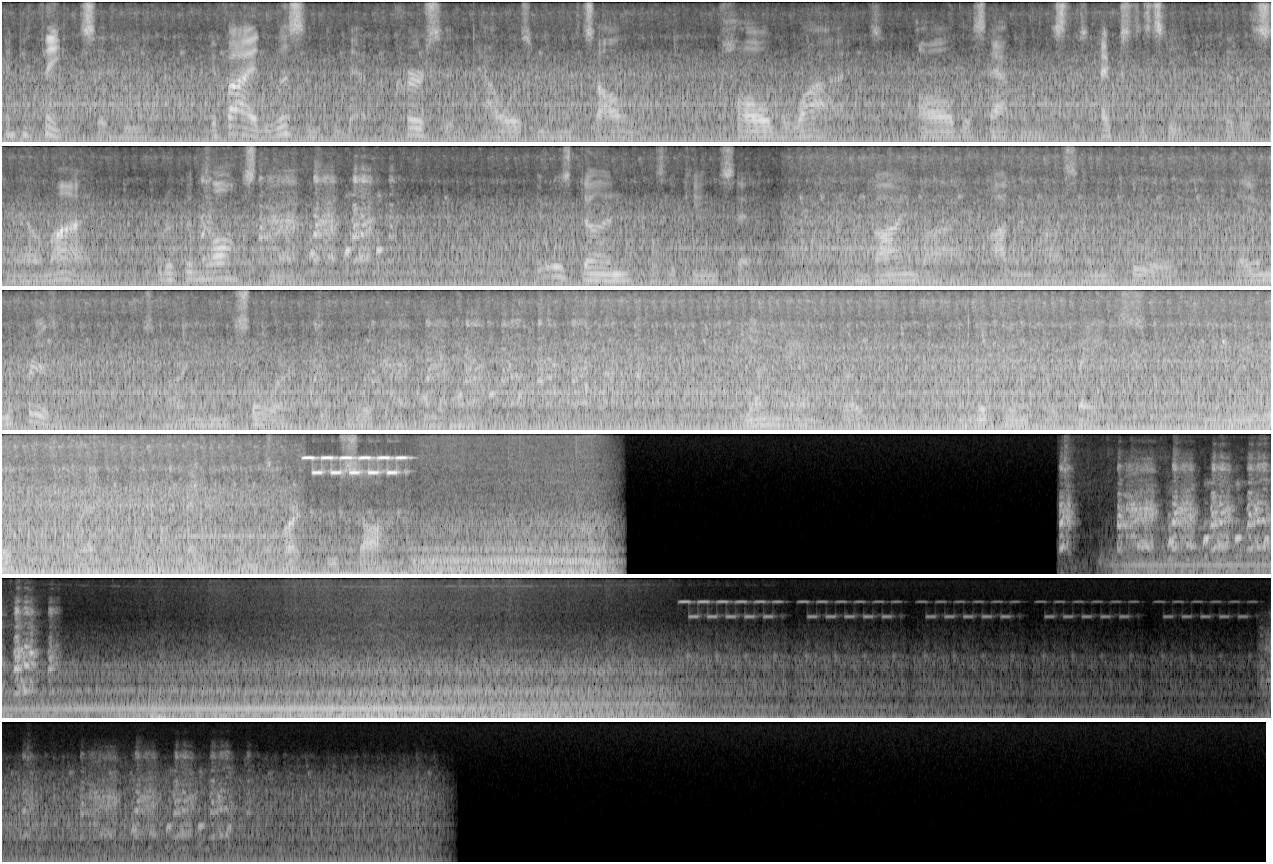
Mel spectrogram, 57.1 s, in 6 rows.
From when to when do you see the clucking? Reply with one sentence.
The clucking can be heard from 11.0 to 12.6 s, from 21.4 to 23.8 s, from 36.5 to 38.5 s and from 47.7 to 49.5 s.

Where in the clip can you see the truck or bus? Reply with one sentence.
The truck or bus can be heard from 0.0 to 33.2 s and from 36.8 to 51.0 s.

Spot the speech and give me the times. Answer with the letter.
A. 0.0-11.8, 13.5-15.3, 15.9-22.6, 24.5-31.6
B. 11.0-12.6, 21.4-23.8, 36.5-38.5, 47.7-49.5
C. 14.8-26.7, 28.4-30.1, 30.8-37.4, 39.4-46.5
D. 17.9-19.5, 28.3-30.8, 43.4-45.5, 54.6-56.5
A.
